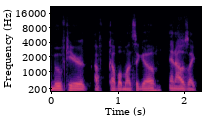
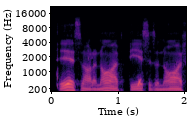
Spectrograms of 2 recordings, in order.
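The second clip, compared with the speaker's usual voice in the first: put-on Australian accent; 2 semitones lower, 4 dB quieter than usual. After being told the accent is pretty good, doing an Australian accent. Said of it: "I can't do any more Australian".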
